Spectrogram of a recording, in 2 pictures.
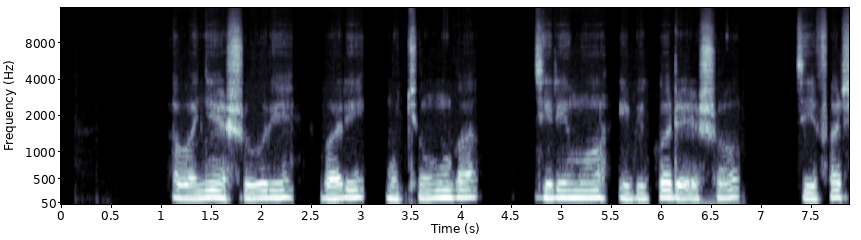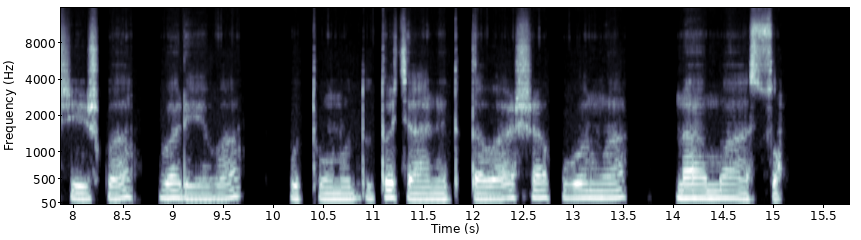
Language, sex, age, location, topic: Kinyarwanda, female, 25-35, Kigali, education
